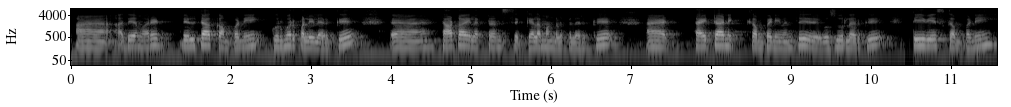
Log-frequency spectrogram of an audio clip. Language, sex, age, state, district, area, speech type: Tamil, female, 30-45, Tamil Nadu, Krishnagiri, rural, spontaneous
